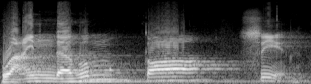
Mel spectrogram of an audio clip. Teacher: Qaf ini hanya huruf isti'la doang tanpa itbaq.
